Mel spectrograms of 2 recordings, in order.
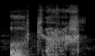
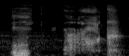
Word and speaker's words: Uttarak: They call me Uttarak. I like that. Cool. How do you spell that? Asking for my notes. Spell. Utcharrakk. Tarat. Utkarak? Utrak. Ut. Kind of roll the R's. Utcharak. Rak. Uttarak.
